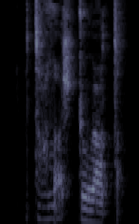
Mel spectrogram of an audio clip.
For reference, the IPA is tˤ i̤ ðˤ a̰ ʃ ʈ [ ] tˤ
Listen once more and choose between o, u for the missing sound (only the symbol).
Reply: o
